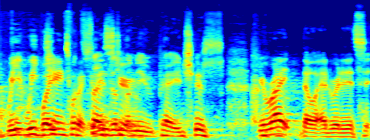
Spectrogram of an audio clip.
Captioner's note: laughs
